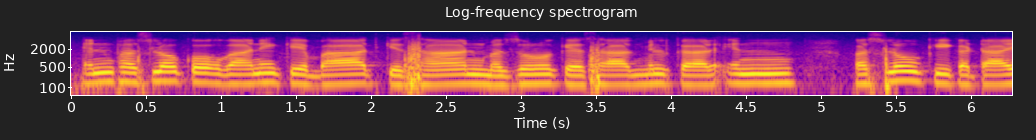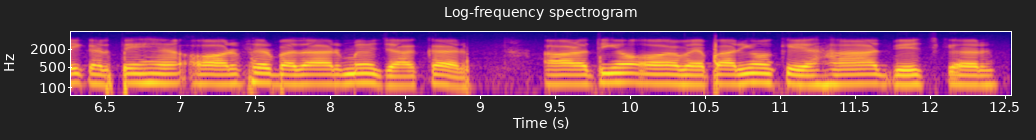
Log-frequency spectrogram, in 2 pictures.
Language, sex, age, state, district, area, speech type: Urdu, male, 30-45, Uttar Pradesh, Shahjahanpur, urban, spontaneous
